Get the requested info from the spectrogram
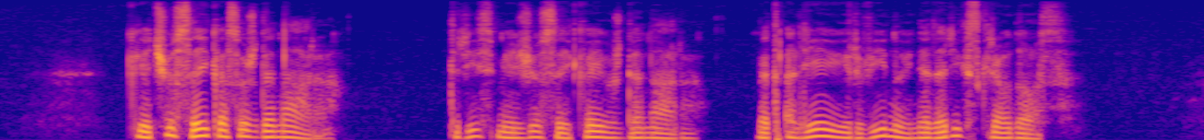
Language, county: Lithuanian, Vilnius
